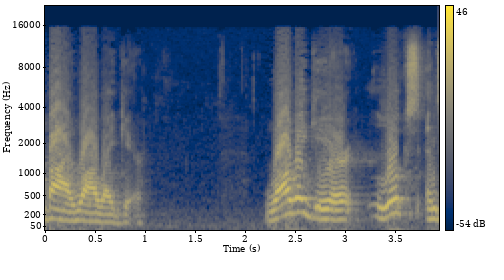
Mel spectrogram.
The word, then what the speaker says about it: Huawei: One of the questions that I deal with NATO and with the US government is the issue of Chinese equipment, Huawei, spelled Huawei, rhymes with Amway.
